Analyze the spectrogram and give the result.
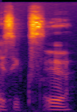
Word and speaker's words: ASICS: Someone like KO, ASICS. – Yeah. – Is it ASICS? Or? – I don't know how to pronounce that show up to date. – Yeah, ASICS.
